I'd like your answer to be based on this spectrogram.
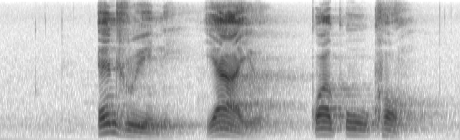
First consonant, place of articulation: alveolar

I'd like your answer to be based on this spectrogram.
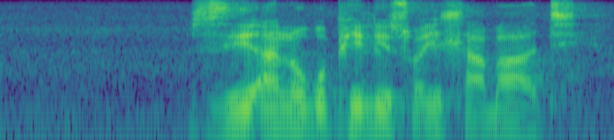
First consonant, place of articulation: alveolar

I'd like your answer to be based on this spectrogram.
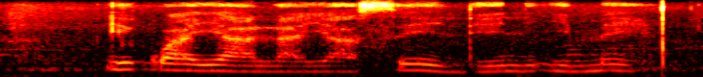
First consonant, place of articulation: velar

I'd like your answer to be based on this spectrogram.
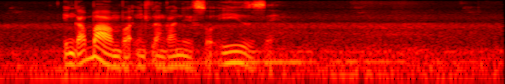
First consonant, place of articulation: velar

